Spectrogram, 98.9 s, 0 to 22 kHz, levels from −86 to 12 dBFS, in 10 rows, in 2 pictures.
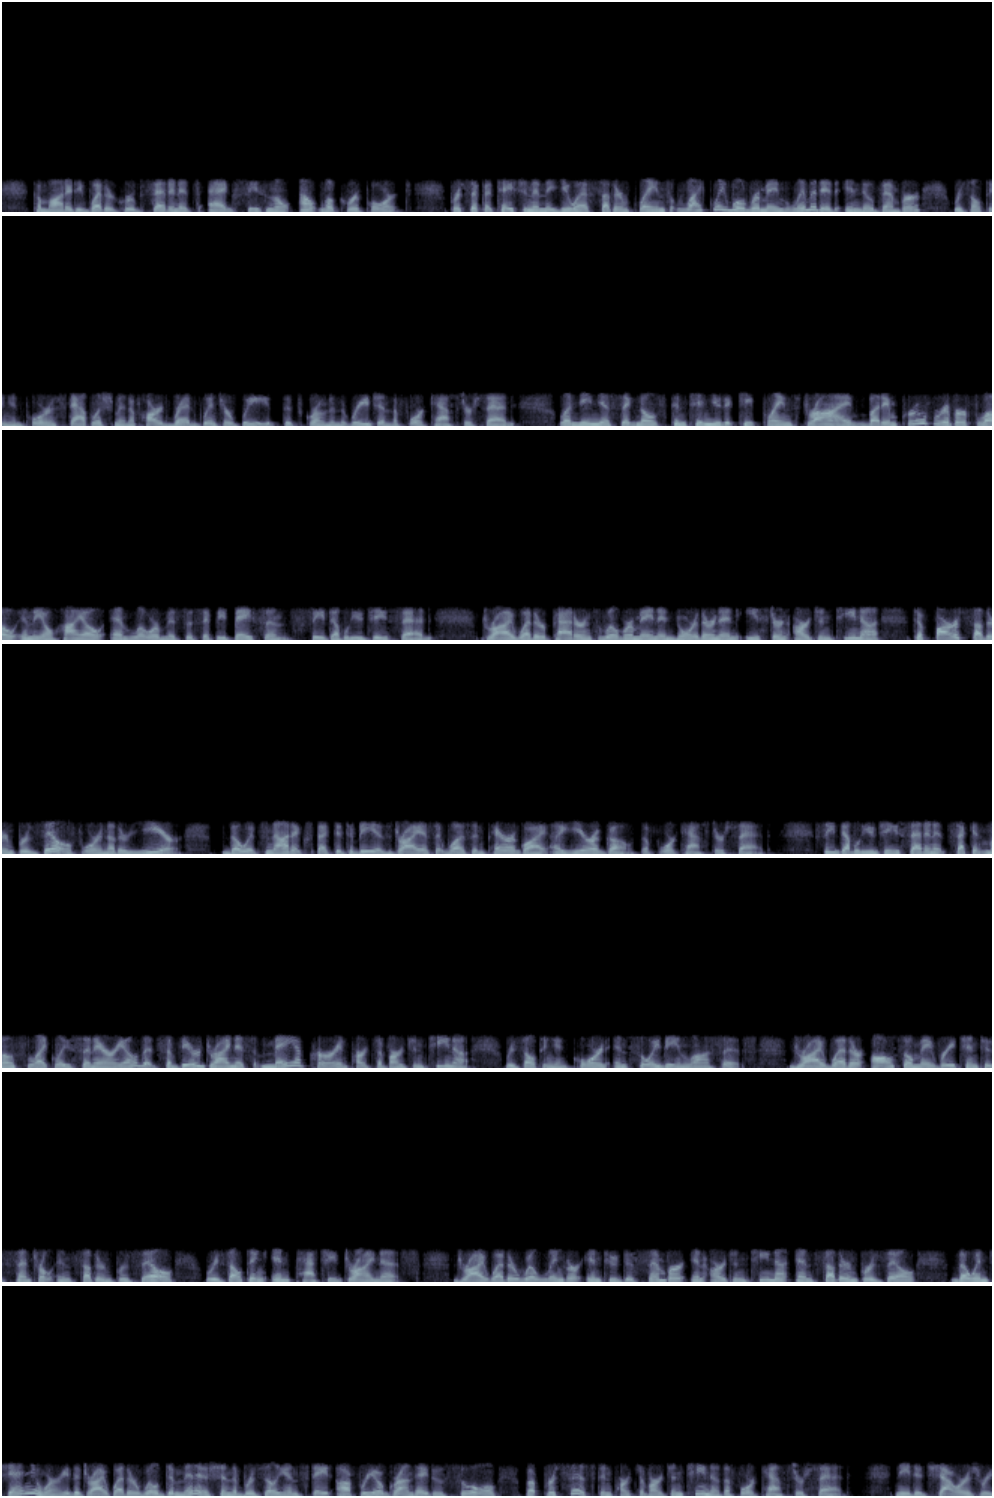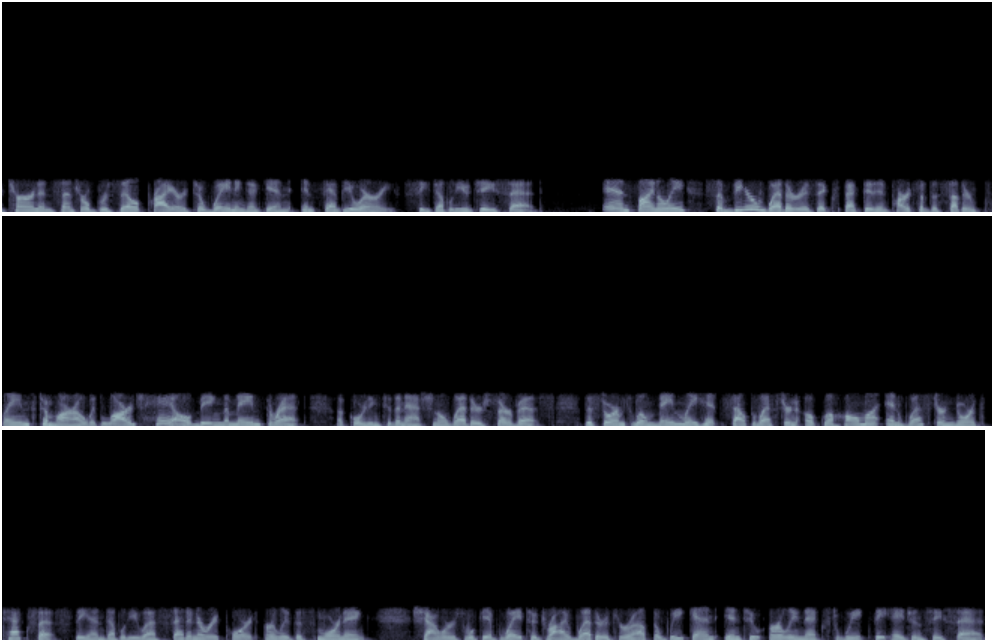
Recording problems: high frequencies cut off; severe; nothing above 3 kHz
garbled, watery; slightly

